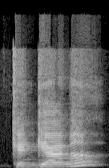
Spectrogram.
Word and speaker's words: Kencana: So without further ado, I would like to introduce my guest for today, and we have Kengan Kengana. That's the way Kencana? you pronounce it. Kengana, Yes, yes, Kengana.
